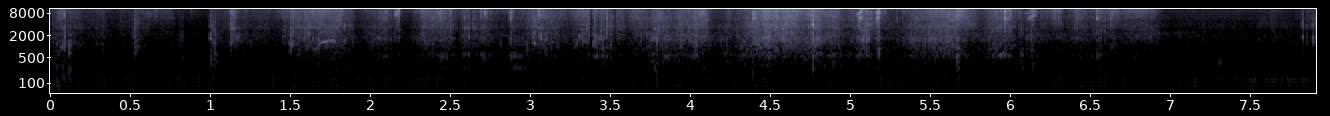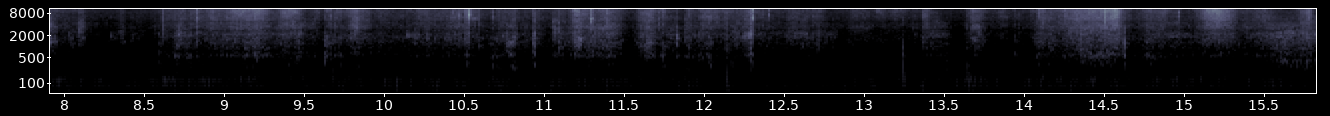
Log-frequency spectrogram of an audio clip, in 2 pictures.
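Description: Faint rustling and shuffling of small doll clothes being stuffed by hand into a canvas zippered pouch, with scattered light clicks from handling the pouch; loudest about four to six seconds in.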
